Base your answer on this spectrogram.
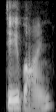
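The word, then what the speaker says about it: DaVine: that's actually how you pronounce it. It's not Devine, it's Devine, Joy Randolph, is literally sweeping everything, and she's so good in that movie.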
